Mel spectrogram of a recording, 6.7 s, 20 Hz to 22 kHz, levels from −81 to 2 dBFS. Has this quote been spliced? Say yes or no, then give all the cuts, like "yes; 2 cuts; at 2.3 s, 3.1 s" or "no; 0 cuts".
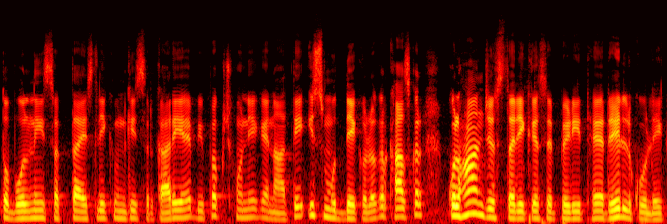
no; 0 cuts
